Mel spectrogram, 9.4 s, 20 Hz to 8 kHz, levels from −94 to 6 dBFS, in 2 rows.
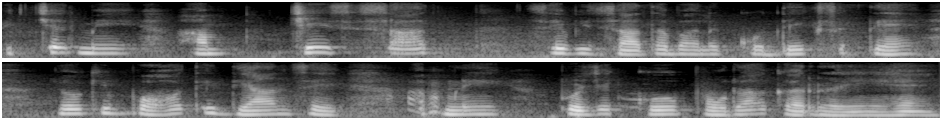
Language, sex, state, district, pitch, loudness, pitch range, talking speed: Hindi, female, Gujarat, Valsad, 180 Hz, -20 LUFS, 165-195 Hz, 165 wpm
